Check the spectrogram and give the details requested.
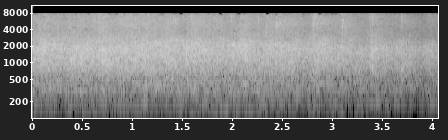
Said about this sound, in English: Okay, so first of all, I think we should give a round of applause to young people.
